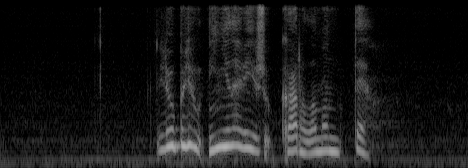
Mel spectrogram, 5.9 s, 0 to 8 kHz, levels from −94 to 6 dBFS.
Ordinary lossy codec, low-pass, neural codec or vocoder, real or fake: none; 7.2 kHz; codec, 16 kHz in and 24 kHz out, 1 kbps, XY-Tokenizer; fake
